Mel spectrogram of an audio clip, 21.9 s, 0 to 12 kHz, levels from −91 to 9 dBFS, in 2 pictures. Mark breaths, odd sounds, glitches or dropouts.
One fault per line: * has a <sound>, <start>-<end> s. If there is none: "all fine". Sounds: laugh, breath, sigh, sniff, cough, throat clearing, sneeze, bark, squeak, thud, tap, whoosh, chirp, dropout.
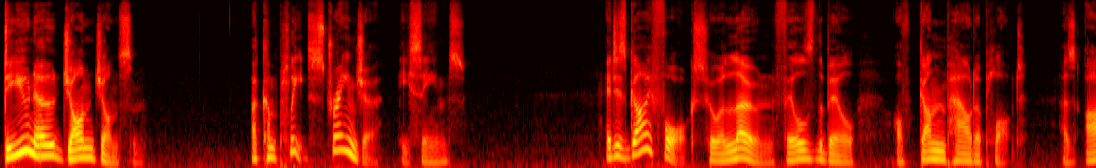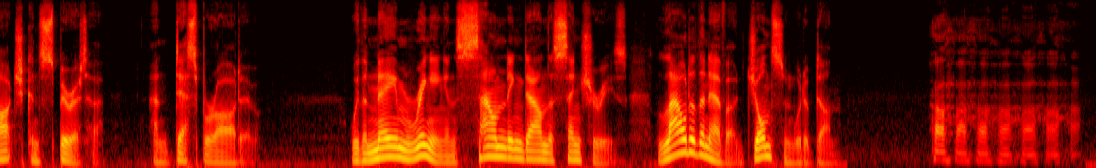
* has a laugh, 20.2-21.8 s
